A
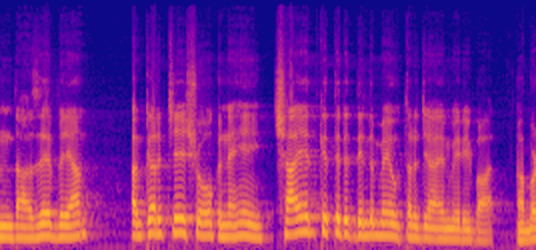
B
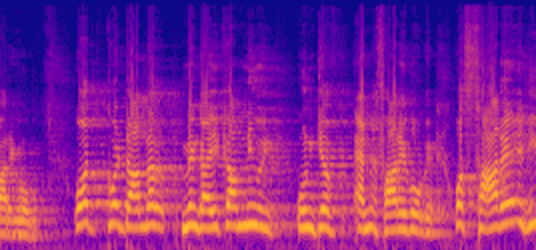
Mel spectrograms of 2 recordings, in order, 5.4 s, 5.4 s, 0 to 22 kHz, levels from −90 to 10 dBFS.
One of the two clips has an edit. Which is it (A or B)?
A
